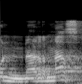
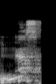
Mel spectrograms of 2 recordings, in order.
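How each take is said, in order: First: The inner n sound is pronounced. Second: The inner n sound is left out. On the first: The speaker calls it wrong. "इसमें एन silent है, इसको नरनस्ट नहीं" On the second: The speaker calls it right. "नस्ट equation कहते हैं"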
